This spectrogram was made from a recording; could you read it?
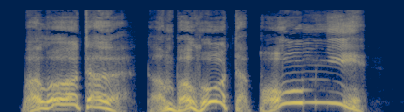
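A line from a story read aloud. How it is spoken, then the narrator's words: Sudden menacing shout, old man. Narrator (Russian): крикнул вдруг старик устрашающим голосом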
